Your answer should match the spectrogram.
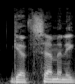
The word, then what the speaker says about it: Gethsemane: It's over the pronunciation of G-E-T-H-S-E-M-A-N-E. Here in Chicago, we know the Gethsemane Garden Center, Gethsemane. It's a word in the Bible and stuff. On Jeopardy, that Gethsemane would have been the right answer. One contestant did not pronounce the N at the end.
